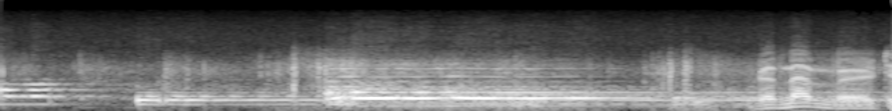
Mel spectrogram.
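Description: Organ music in long held chords: a brief fade about half a second in, then new chords entering, with a fuller swell a second later that is sustained.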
